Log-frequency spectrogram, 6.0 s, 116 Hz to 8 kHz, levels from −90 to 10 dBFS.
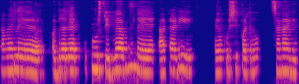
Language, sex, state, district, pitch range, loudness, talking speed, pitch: Kannada, female, Karnataka, Shimoga, 215-230 Hz, -25 LUFS, 90 wpm, 225 Hz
